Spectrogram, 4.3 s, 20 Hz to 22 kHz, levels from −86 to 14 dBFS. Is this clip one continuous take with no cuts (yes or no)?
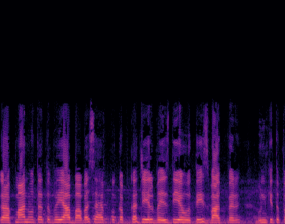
yes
